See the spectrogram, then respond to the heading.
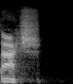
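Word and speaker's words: Æ: So AE is pronounced Ash.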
